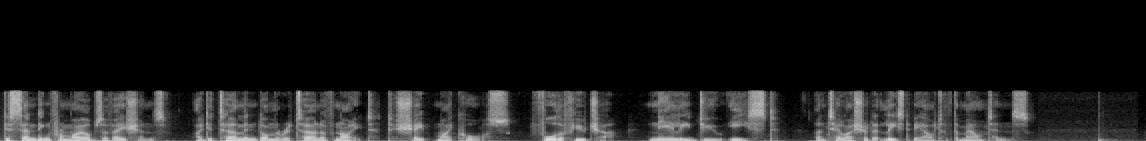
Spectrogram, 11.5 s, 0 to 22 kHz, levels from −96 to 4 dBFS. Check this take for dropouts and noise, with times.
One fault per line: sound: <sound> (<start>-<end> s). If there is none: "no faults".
sound: tap (11.0-11.2 s)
